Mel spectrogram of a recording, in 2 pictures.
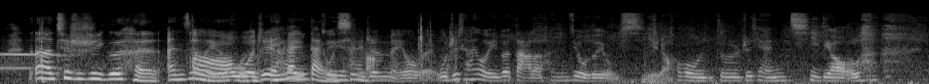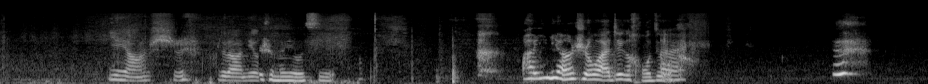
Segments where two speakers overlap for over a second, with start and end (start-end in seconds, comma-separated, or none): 1.9-3.8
